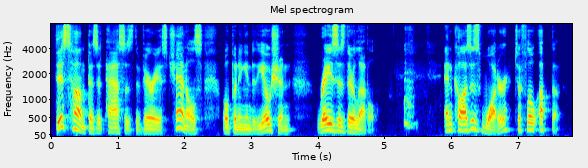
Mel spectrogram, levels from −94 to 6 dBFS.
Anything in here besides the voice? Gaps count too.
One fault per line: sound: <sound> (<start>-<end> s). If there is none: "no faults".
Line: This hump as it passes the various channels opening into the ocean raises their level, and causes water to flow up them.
sound: laugh (5.3-5.5 s)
